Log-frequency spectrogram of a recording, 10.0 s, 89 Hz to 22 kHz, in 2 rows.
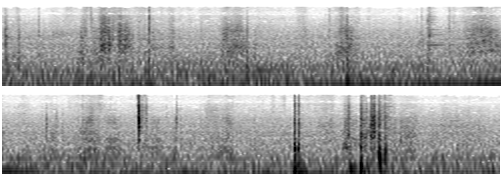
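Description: Plastic body of a compact 35 mm film camera being handled: light rubbing and scattered clicks, with sharper snaps about six and eight seconds in and a quick cluster of clicks near the end as the back cover is unlatched and opened.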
